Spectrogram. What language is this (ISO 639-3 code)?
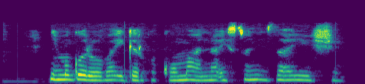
kin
